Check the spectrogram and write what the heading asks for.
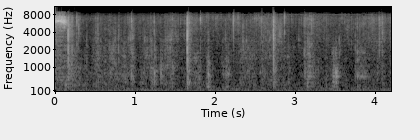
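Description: Dry raffia strands rustling softly as they are wound by hand around a small fabric-covered pumpkin, with a few light ticks.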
